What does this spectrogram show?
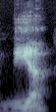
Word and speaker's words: Nia: If you noticed, I did actually end up pronouncing it Nia. Actually, was it Nia? because I was saying I was saying Nina, right? I was saying Nina Jax.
